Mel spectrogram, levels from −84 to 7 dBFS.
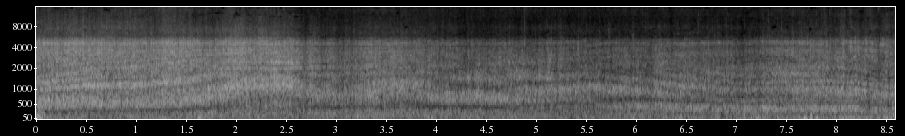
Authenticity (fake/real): real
